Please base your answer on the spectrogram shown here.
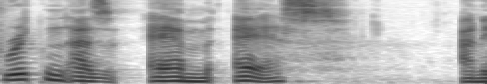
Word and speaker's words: Ms: It's written as M-S and it's pronounced Ms. I'm exaggerating the vibrating sound, the Z, like a B, Ms.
